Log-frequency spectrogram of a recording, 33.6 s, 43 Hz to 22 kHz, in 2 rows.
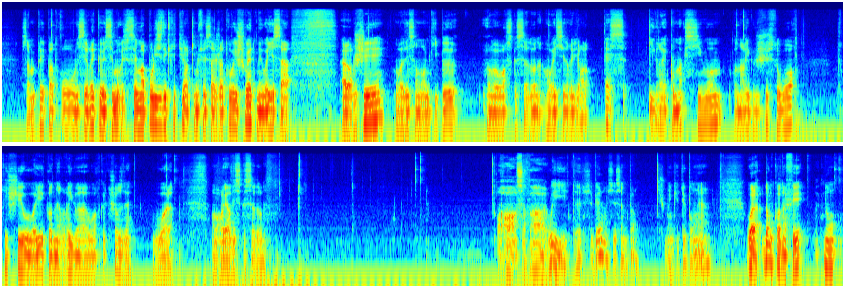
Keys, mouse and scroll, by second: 0.9 click, 7.1 g, 10.9 click, 11.9 s, 12.8 y, 14.6 click, 15.8 g, 20.1 click, 22.6 Tab, 24.2-24.6 scroll down 2, 25.0 click, 32.7 right click, 33.4 click.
